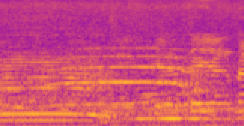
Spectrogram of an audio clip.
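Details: A cow lows at a cattle market in Boyolali, Indonesia, where a child leads the animal; the drawn-out, even-pitched moo lasts over a second with a second tone layered above, and market chatter can be heard around it.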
